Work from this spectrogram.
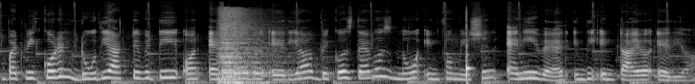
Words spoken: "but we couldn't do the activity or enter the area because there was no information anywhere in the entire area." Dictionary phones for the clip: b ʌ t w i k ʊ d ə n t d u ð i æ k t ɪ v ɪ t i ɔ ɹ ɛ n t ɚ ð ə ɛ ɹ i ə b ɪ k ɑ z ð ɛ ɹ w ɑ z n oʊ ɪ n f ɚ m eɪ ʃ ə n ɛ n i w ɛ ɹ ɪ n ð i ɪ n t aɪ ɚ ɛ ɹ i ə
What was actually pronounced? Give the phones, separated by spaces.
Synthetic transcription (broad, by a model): b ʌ t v i k ʊ d ə n t d u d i æ k t ɪ v ɪ t i ɔ ɹ ɛ n t ɚ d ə ɛ ɹ i ə b ɪ k ɑ z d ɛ ɹ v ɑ z n oʊ ɪ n f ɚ m eɪ ʃ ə n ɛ n i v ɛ ɹ ɪ n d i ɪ n t aɪ ɚ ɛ ɹ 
